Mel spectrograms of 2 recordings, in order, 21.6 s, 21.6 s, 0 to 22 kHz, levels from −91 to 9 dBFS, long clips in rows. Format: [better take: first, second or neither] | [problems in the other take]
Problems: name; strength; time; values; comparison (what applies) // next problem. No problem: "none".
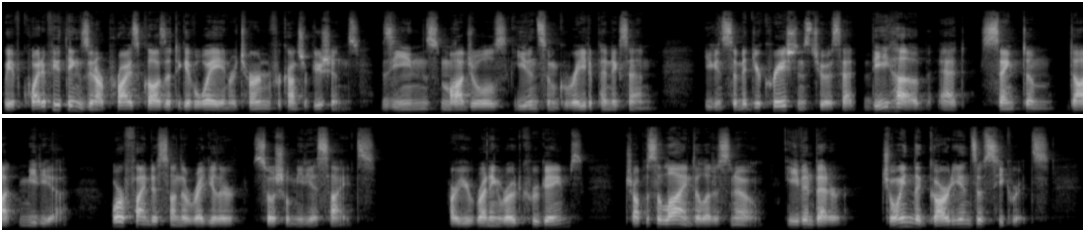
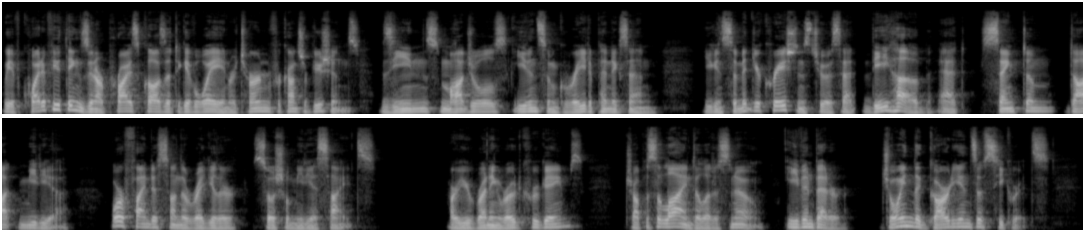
second | thin; very; fading below 400 Hz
